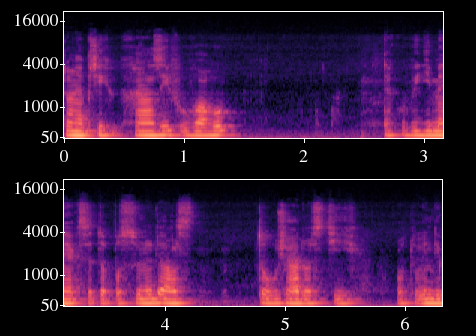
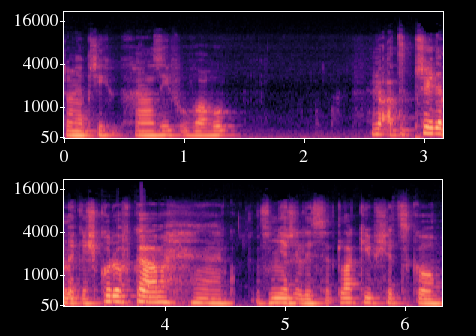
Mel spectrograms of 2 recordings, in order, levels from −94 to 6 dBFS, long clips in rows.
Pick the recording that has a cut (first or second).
second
